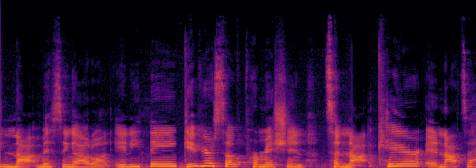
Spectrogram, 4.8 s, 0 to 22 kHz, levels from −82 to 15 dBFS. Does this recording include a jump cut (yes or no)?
yes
